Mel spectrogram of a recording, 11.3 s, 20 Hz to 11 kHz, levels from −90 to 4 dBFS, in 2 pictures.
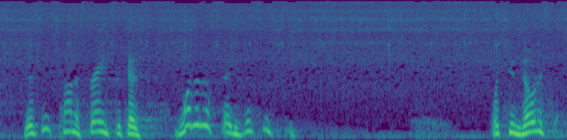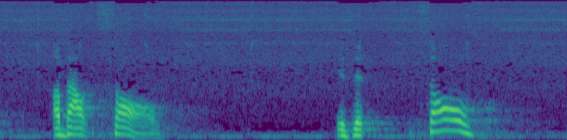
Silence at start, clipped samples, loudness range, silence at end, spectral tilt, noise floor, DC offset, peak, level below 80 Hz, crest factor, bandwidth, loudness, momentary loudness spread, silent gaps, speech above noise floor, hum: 0 s; under 0.1%; 5 LU; 0 s; -6.5 dB/octave; -47 dBFS; under 0.1%; -6 dBFS; -70 dBFS; 22 dB; 11 kHz; -26 LUFS; 21 LU; none; 22 dB; none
